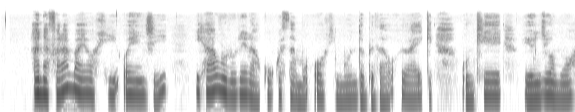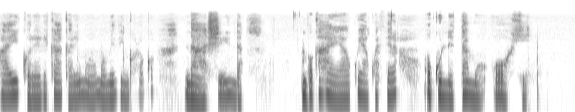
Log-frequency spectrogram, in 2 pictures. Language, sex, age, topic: Oshiwambo, female, 25-35, agriculture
